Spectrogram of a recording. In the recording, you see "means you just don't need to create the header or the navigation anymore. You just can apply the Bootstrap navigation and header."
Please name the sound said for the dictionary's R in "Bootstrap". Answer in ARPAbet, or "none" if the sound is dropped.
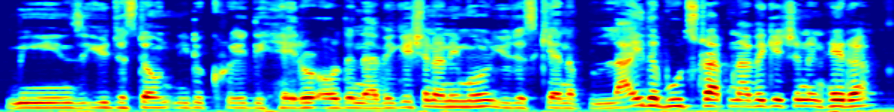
R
